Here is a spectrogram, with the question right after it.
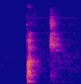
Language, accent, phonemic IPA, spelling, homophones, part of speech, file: French, Canada, /pɔk/, poques, poque / poquent, verb, LL-Q150 (fra)-poques.wav
- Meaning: second-person singular present indicative/subjunctive of poquer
